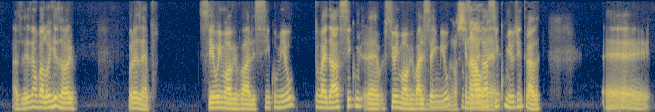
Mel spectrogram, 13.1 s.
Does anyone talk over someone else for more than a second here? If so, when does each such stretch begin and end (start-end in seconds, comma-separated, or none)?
8.5-10.0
